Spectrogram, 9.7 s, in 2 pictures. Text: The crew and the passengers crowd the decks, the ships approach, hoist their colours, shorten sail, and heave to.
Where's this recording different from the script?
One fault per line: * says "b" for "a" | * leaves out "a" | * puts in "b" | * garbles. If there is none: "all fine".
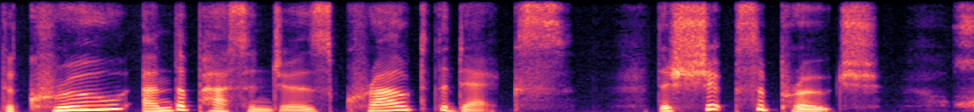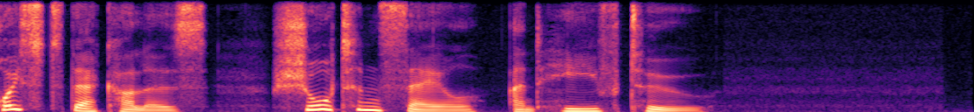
all fine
